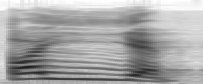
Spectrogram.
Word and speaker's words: طيّب: In the masculine, we have shadda on the ya, so we are pronouncing the ya two times, tayyib.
